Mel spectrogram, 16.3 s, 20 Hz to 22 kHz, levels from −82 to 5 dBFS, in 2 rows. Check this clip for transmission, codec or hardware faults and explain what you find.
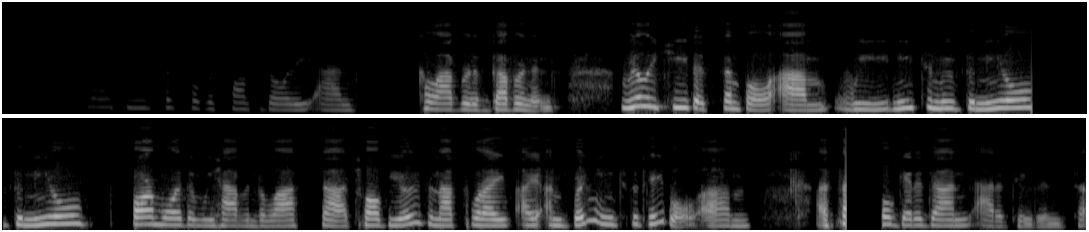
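Two kinds of fault are audible: truncation distortion on the opening fade-in, and two stream reconnects later on.

Truncation distortion on a fade runs from 0.0 to 3.75 s, worst between 0.0 and 2.32 s. The gain stage keeps too few bits and adds no dither, which fits an 11-bit stage. At the lowest levels the waveform collapses into coarse square steps, so the sound comes in gritty. It smooths out as the level rises. Unlike codec artefacts, the grit follows level, not content.

A stream reconnect spans 7.72 to 8.72 s. After about 0.4 s of silence, playback resumes 0.6 s earlier than where it stopped, as if the server resent a burst, so a short stretch is heard twice. A second reconnect at 14.47 to 14.75 s has about 0.24 s of silence and resumes roughly 0.3 s later, skipping material. In both cases a fresh decoder starts mid-stream. 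The silence plus the jump in position tells these apart from a plain dropout.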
